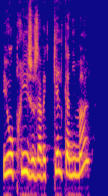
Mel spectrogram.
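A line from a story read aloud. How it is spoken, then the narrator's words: Exclaimed. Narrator (French): s'écria Wilcox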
